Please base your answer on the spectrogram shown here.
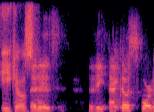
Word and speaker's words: Eos: echos sport EOS sport it's never gonna be echos sport it's EOS it is the echos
